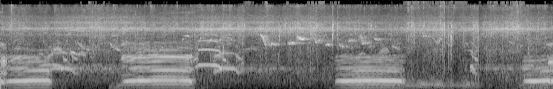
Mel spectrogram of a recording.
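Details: Evening herding of dozens of cattle into the pen; loud, drawn-out harmonic moos about every three seconds, one wavering in pitch, with a faint steady hum behind.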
